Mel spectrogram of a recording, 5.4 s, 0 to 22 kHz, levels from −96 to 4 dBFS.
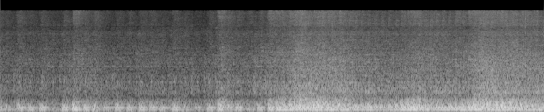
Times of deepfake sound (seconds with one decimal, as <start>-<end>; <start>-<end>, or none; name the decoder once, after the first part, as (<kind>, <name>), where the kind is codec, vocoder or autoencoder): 0.0-1.7 (vocoder, BigVGAN v2); 4.0-5.4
